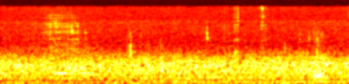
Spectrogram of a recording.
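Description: Quiet outdoor background with a faint steady low hum joining about a second in; no distinct sound stands out.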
